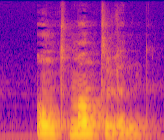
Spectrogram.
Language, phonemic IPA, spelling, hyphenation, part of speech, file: Dutch, /ˌɔntˈmɑn.tə.lə(n)/, ontmantelen, ont‧man‧te‧len, verb, Nl-ontmantelen.ogg
- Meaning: to dismantle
